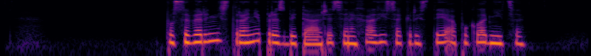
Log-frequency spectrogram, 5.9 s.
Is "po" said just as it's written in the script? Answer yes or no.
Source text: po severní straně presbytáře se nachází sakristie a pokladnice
yes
